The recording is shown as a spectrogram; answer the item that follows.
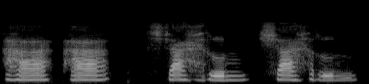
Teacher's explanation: और हा की आवाज बहुत नरमी के साथ रगड़े के बगैर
